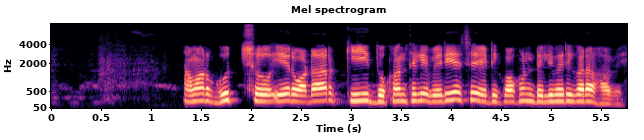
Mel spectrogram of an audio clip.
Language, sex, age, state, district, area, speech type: Bengali, male, 45-60, West Bengal, North 24 Parganas, rural, read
